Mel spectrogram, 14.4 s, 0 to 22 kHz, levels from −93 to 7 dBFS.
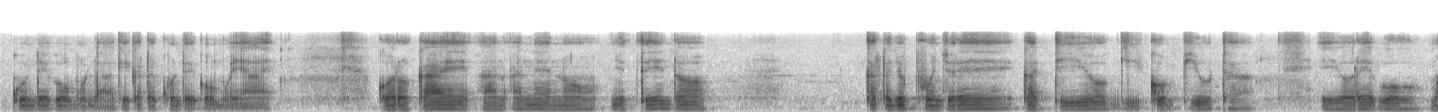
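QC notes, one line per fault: No faults to log. The speech carries the narrowed band of an AMR wideband (HD Voice) codec, with nothing above 7.5 kHz, and its faint or absent coding roughness fits the high rate of about 23 kbit/s.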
